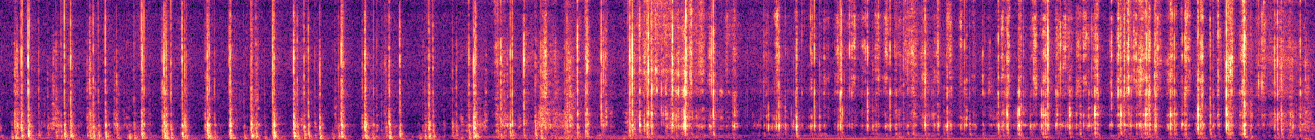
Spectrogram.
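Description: Fingertips and nails tap and scratch a hollow yellow plastic Lysol cleaner spray bottle. Quick, dense, hollow clicking taps fill the first few seconds, then give way to a softer stretch of scratching with a low hum before slower, scattered taps return.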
